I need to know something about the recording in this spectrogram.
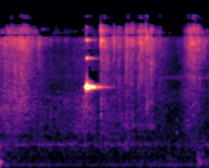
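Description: A single short high-pitched beep, a fraction of a second long, about a second in, over quiet room tone.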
